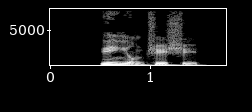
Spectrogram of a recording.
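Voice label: Chinese, example sentence; hsk4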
